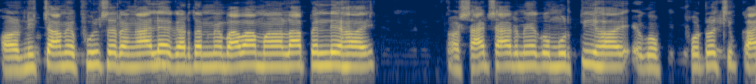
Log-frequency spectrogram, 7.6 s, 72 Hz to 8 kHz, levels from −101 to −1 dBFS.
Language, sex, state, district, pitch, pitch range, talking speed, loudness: Maithili, male, Bihar, Samastipur, 200 Hz, 190-205 Hz, 190 wpm, -16 LUFS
